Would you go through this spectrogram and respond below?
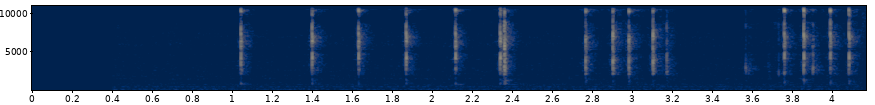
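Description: Coolermaster MM712 wireless mouse buttons clicked one at a time, crisp close clicks at an uneven pace that bunch into quicker runs near the end, over a faint steady background hum.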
